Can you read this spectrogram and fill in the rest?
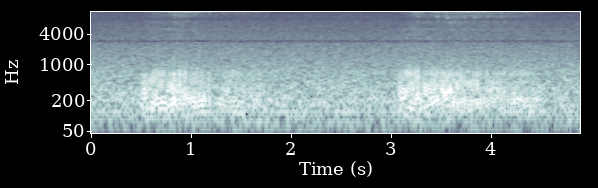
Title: Snoring baby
